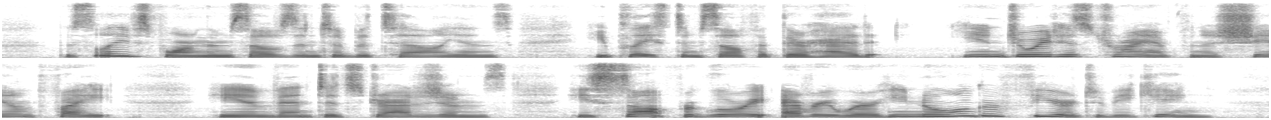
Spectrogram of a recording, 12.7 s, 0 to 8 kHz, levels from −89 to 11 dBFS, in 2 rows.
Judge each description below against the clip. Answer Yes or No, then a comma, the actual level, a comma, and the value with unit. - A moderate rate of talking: Yes, average, 170 wpm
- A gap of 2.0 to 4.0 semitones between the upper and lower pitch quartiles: No, average, 4.9 semitones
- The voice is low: No, high, 200 Hz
